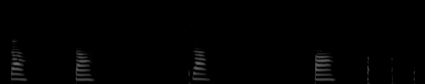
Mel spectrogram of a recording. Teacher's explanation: And these are pronounced with greater force. These are tense consonants.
